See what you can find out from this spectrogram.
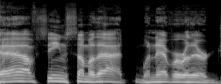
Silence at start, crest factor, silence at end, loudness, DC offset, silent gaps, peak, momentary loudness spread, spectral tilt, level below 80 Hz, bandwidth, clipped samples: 0 s; 16 dB; 0 s; -19 LUFS; under 0.1%; none; -4 dBFS; 5 LU; -4.5 dB/octave; -52 dBFS; 20 kHz; under 0.1%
